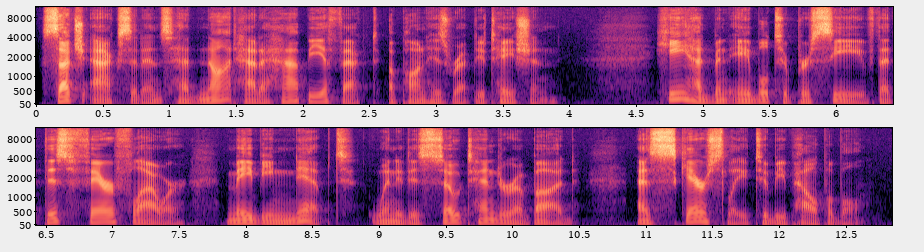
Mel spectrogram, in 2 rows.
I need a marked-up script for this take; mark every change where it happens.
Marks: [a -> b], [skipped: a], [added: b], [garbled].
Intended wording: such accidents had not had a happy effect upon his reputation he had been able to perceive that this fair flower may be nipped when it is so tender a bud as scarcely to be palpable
such accidents had not had a happy effect upon his reputation he had been able to perceive that this fair flower may be nipped when it is so tender a bud as scarcely to be palpable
